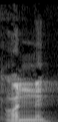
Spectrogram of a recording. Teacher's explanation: अनुस्वार, तो अनुस्वार जैसे अन्न बोलिएगा तो इसका जो उच्चारण स्थान हो जाएगा अनुस्वार का, यह नासिका होगा।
